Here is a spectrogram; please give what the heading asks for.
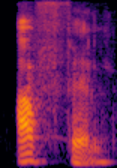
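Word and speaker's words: Apfel: আমরা বলবো হচ্ছে দেয়া আপফেল যেহেতু এখানে পি আছে মানে যার মানে আমরা এটাকে বলেছি আ এফ এ এল ওই জন্য আপ হবে প্রথমে প এর মধ্যে উচ্চারণ আবার হবে ফেল যেহেতু এফ আছে দেয়া আপেল সবাই আমার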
